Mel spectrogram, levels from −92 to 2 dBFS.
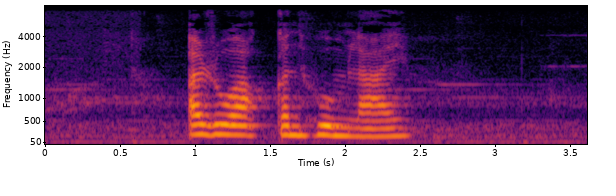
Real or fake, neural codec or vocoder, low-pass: real; none; 7.2 kHz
